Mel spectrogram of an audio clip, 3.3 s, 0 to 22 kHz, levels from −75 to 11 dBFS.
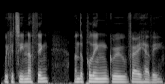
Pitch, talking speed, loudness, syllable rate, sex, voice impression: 125 Hz, 180 wpm, -15 LUFS, 5.2 syllables/s, male, masculine, adult-like, slightly relaxed, slightly weak, clear, calm, slightly friendly, reassuring, wild, kind, modest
